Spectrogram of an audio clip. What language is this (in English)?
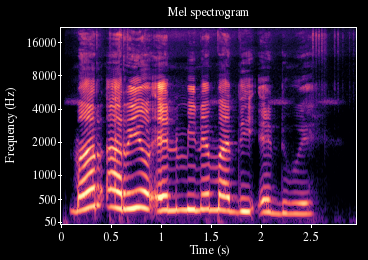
Luo (Kenya and Tanzania)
